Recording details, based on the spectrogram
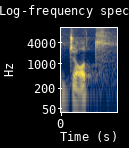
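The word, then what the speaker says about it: JWT: So JSON Web Token, I guess correct pronunciation is JOT.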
